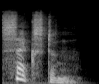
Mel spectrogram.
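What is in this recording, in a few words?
"sexton", British English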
